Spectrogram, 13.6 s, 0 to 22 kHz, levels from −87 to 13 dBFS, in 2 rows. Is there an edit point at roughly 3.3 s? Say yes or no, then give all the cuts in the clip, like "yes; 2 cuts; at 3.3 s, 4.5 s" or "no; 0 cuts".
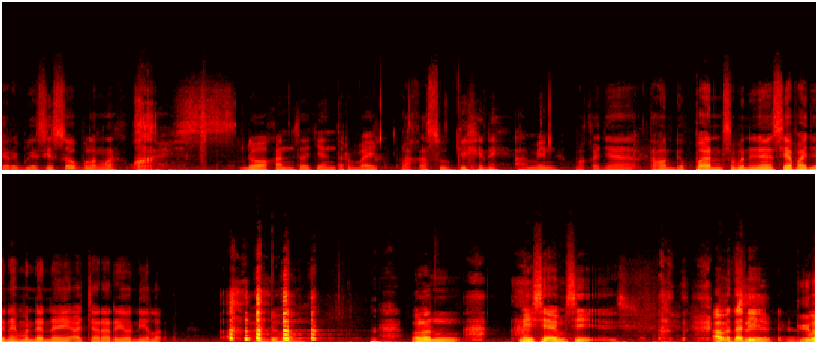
no; 0 cuts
